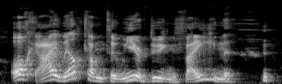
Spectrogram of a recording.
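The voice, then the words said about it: Imitation of a clumsy Scottish accent. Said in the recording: “That was Lisa attempting a Scottish accent ... He's so good at impersonating me.”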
